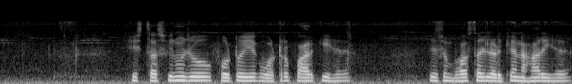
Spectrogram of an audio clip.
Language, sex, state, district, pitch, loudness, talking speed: Hindi, male, Chhattisgarh, Raipur, 160 Hz, -14 LUFS, 180 wpm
